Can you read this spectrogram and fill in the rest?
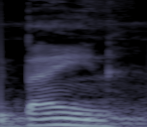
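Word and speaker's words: בן: And in Hebrew it's bain, B-E-N, but it's pronounced bain.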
